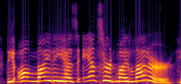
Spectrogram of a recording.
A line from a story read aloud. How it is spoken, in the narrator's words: he cried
